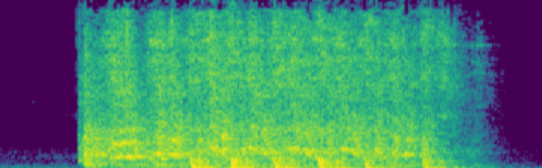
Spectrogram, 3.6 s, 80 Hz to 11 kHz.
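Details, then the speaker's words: 1989 Harley-Davidson barn find, unused for 10 years, with a spare carburetor leaking badly and oil draining out: uneven cranking chuffs about three a second with a few weak catches, then dies; fires briefly but won't keep running. "All right, well, we've got it to fire there just a little bit, and I don't know if you can hear that, but that's also the oil drain out, so we got to do the spring thing again."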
